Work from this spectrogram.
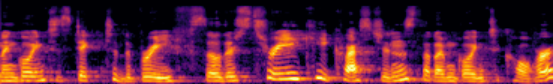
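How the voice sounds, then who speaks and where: A woman speaks with a Cork accent. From Ireland, Cork. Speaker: advocacy service manager. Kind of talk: conference talk.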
